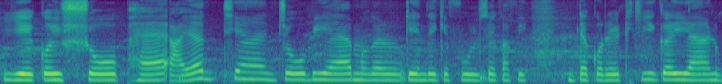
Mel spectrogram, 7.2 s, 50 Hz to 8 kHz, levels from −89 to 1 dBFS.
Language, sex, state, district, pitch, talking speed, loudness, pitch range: Hindi, female, Uttar Pradesh, Hamirpur, 210 Hz, 165 wpm, -22 LUFS, 205-220 Hz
